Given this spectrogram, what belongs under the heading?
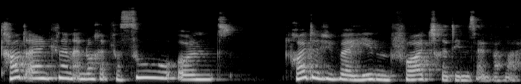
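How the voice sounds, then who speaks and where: Using an ordinary speaking voice, a woman talks with a fairly high pitch. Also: ordinary pitch variation, moderate pace. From Mecklenburg-Vorpommern, Germany. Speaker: podcast host. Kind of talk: casual advice monologue. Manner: conversational, with fillers.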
